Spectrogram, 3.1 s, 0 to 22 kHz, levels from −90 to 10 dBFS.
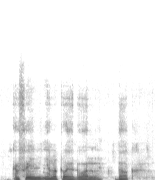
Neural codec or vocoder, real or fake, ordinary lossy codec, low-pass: codec, 32 kHz, 1.9 kbps, SNAC; fake; Opus, 64 kbps; 14.4 kHz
